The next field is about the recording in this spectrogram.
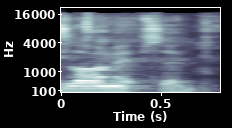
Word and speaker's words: lorem ipsum: It is lorem ipsum.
